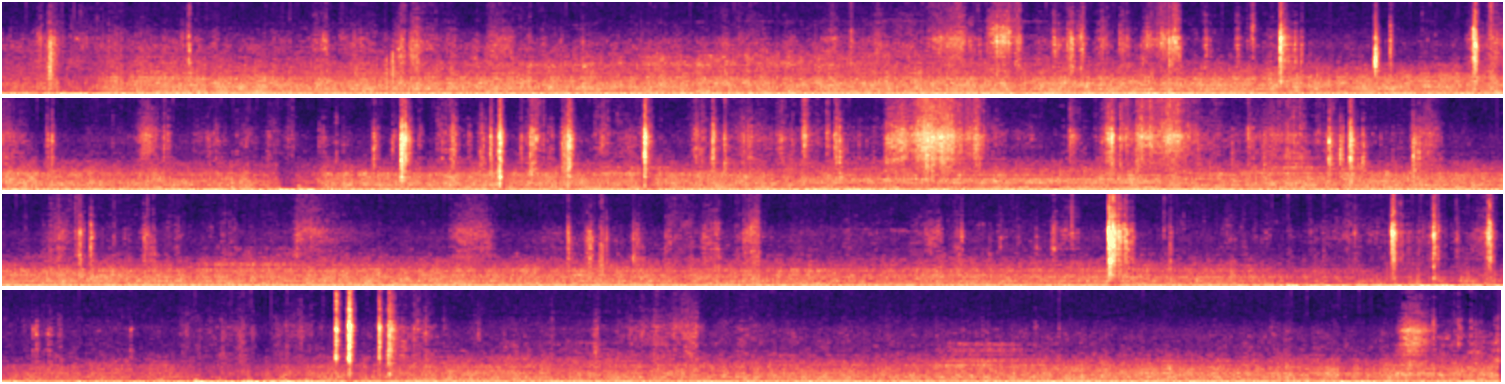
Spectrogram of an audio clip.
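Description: Steady low rumble of a car cabin on the move, with scattered light clicks and taps of plastic DVD cases being handled.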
